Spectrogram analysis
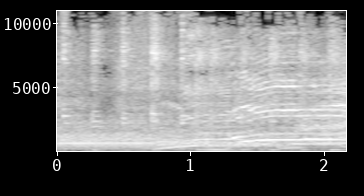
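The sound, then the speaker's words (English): A sports car's tires squeal and skid as it fails to take a turn. Whining squeal tones slide upward over a loud, steady engine roar. “He got a sports car. He can't take that turn. He can't take that turn.”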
